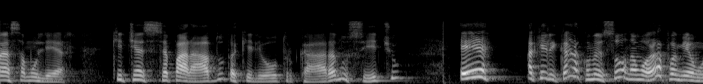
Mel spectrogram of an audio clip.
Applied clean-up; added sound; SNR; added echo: none; none; none; none.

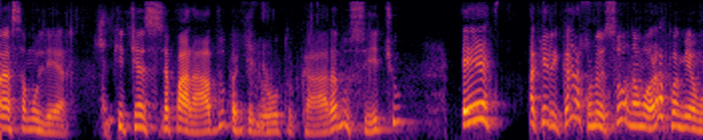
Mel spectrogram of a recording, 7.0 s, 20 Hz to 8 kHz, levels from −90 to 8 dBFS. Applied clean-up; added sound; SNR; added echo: neural mask model Resemble Enhance denoiser.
